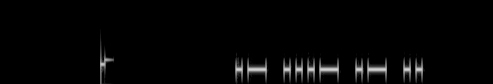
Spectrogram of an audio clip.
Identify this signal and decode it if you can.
Morse code, heard as a keyed tone, about 20 wpm, 700 Hz. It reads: AVAI
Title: Build A Word - 4 Letters At A Time - 12-Letter Words - 20wpm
